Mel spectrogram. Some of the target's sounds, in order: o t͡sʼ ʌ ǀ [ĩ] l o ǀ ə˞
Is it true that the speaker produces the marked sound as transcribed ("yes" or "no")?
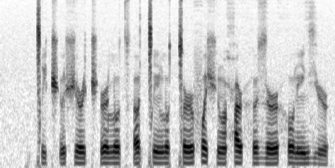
yes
